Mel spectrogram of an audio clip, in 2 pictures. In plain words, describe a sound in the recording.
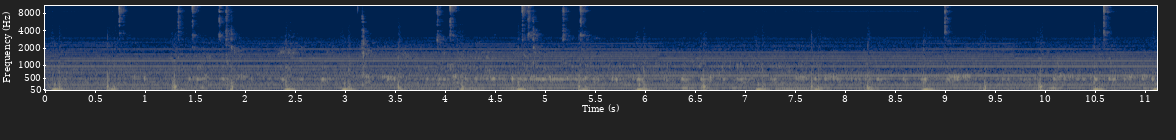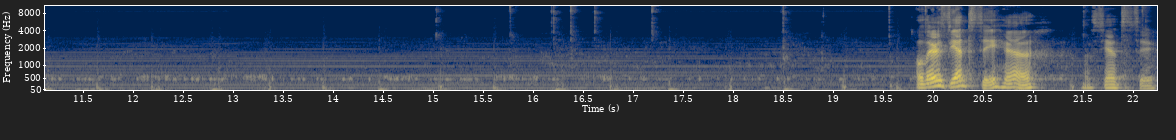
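Fluorescent lights hum steadily.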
